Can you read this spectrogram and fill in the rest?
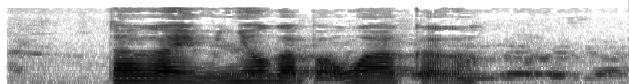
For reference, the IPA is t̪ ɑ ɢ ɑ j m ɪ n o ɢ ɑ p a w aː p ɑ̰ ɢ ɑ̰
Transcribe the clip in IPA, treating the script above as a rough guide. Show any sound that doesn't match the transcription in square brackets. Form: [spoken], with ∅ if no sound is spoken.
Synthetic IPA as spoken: t̪ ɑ ɢ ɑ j m ɪ [ɲ] o ɢ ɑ p a w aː [k] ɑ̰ ɢ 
